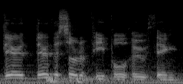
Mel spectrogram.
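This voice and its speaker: Male podcast panelist, average pitch, casual banter, music clearly underneath. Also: moderate pace. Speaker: panelist in a podcast quiz game.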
